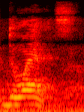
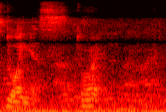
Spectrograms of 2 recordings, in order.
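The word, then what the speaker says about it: Dueñas: Duenas. That's close. That's pretty fucking close. So how far am I off? Not really that far at all. It's Duenas. Duenas? Duenas. With an N. Yeah. Like, jalapeno.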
